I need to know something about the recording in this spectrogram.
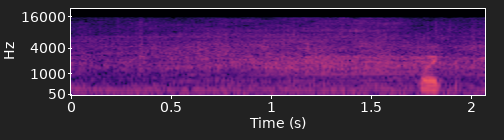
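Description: Small electric motor of a model train running, a steady high-pitched whirr.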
